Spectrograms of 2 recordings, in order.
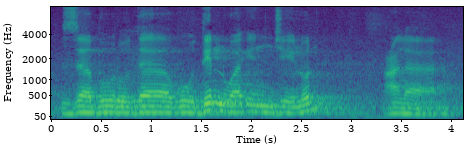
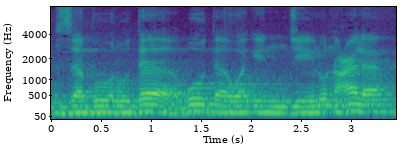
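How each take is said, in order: First: The name ends with an added -in sound. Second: The name ends plainly on the d sound. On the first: "bisa juga dibaca Zabur Dawudin" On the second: "Bisa dibaca Zabur Dawud wa Injilun ala"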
